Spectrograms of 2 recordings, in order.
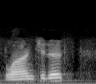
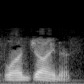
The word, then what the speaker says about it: Longinus: Well, I've heard it pronounced two ways, either Gaius Cassius Longinus or Gaius Cassius Longinus.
